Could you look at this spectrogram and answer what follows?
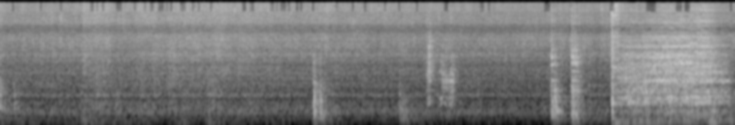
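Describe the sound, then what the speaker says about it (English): Carrots drop into a sizzling pot of white beans, meat and chouriço, with soft frying crackle, a few stirring clatters and a louder sizzle swelling at the end. "what I'm going to do now is I'm going to add my carrots in here"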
